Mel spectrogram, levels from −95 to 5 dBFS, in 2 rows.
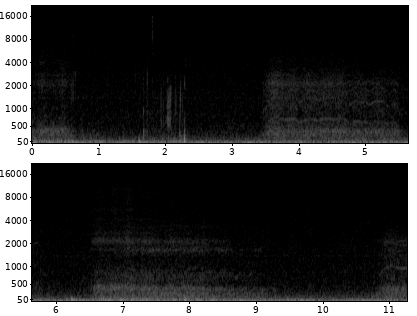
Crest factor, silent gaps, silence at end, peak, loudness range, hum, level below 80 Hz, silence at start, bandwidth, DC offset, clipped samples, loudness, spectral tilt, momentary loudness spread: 20 dB; none; 0 s; -38 dBFS; 3 LU; none; -60 dBFS; 0 s; 15 kHz; under 0.1%; under 0.1%; -64 LUFS; -5.5 dB/octave; 9 LU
